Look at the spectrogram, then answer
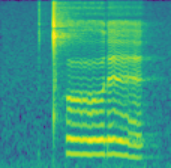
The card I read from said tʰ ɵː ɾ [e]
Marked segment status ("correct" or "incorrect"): correct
